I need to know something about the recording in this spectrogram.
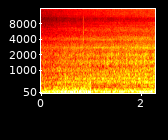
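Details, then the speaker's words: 1974 Ford F100, carbureted, restarted roadside after exhaust bang and blown ignition module leads; vacuum advance slightly draggy: steady even low rumble, no misses or knocks. Normal idle. "All right. I think we're gonna get down the road though. She's a runner."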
